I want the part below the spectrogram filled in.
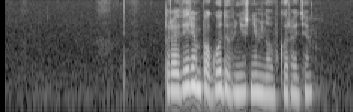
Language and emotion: Russian, neutral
